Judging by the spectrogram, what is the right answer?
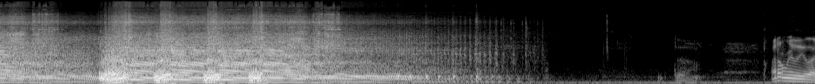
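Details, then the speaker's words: Yamaha YZ125 two-stroke, couple of hours on it, after draining water from carb following a no-start: crisp ring-ding revs, four quick blips, then left to wind down and die; runs despite water in the fuel. "that's it got it running all the way with water in the fuel"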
